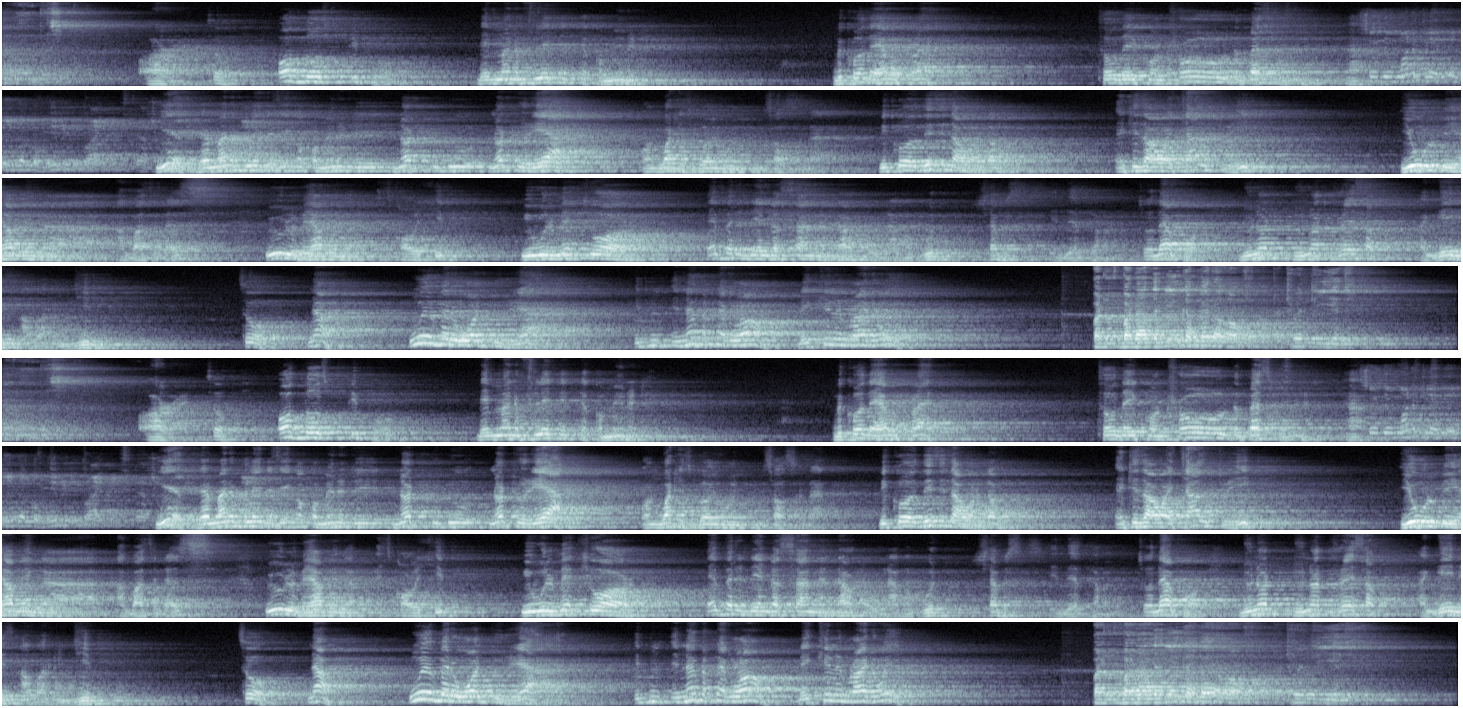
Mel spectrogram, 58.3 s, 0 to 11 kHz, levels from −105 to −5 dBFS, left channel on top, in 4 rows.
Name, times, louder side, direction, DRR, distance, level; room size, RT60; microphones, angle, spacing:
voice 1, 0.1-0.6 54.7-57.3, left 1 dB, 30° left, -1 dB, 5.1 m, -20 dB
voice 2, 1.4-2.3 2.8-3.2 3.5-3.9 4.8-6.4 8.3-9.3 11.0-13.1 13.4-13.6 14.0-14.1 16.1-20.2 21.0-22.8 23.4-24.7 25.7-27.1 28.6-31.0 31.8-32.7 33.1-33.6 34.4-35.5 36.2-38.5 39.1-39.3 39.7-41.2 41.6-42.9 43.3-44.7 46.2-46.4 46.8-47.1 47.8-49.4 50.1-51.4 51.7-52.8, right 1 dB, 50° right, 1 dB, 1.7 m, -20 dB
voice 3, 13.6-15.6 15.9-16.5 17.0-17.2, equal, 15° right, -1 dB, 3.7 m, -33 dB
23.0 x 23.0 x 7.7 m, 2.6 s
head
